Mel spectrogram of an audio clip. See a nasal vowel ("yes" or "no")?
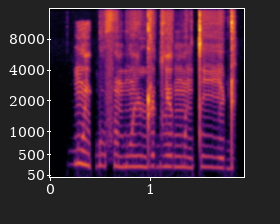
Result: yes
